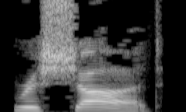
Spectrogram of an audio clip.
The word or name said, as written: rashad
